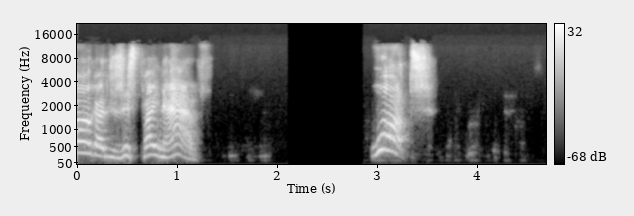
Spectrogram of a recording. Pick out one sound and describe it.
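A man speaks with animation into a microphone, in short bursts.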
